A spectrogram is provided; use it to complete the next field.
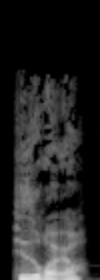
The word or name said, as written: hidrøre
